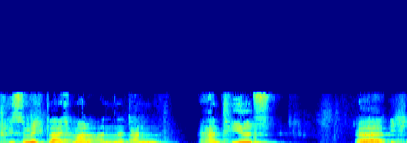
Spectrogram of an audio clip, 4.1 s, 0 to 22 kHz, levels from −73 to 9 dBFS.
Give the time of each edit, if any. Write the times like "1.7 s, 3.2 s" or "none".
none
